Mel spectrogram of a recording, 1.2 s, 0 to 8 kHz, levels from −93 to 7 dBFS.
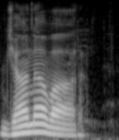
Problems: background sounds at intervals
